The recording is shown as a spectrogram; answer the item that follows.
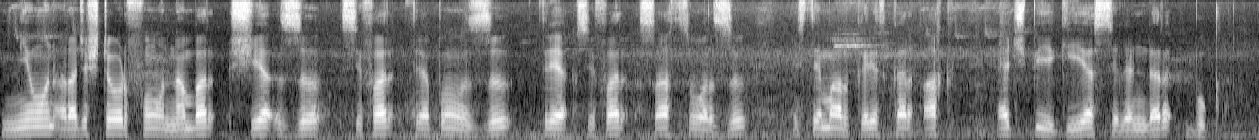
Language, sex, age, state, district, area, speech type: Kashmiri, male, 30-45, Jammu and Kashmir, Shopian, rural, read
